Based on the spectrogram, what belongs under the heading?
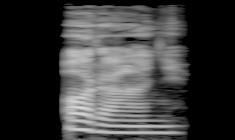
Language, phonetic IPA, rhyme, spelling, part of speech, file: Hungarian, [ˈɒraːɲ], -aːɲ, arány, noun, Hu-arány.ogg
- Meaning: ratio, proportion, scale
